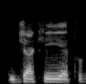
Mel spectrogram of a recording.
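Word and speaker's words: ذكية: জাকিয়াতুন না, জালের উচ্চারণ জাল, জিহ্বাটাকে জাকিয়াতুন, জি জাকিয়াতুন শুধু একটু বের করবেন, বের করে উপরের দাঁতের মাথার সাথে লাগাবেন, আগার সাথে লাগাবেন জিহ্বাটাকে। জাকিয়াতুন, এই কত সুন্দর হয়ে গেছে।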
